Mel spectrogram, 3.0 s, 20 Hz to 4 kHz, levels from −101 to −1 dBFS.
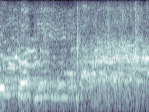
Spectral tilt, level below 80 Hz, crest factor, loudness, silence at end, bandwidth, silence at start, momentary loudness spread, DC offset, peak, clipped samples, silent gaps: -8 dB/octave; -48 dBFS; 10 dB; -11 LUFS; 0 s; 4 kHz; 0 s; 9 LU; under 0.1%; 0 dBFS; 0.9%; none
